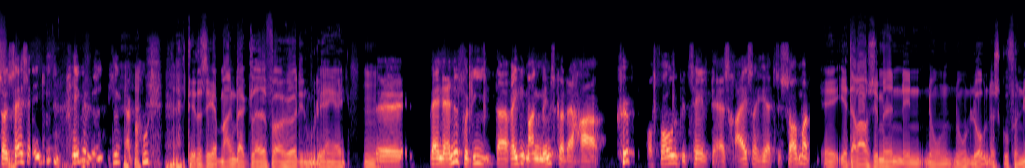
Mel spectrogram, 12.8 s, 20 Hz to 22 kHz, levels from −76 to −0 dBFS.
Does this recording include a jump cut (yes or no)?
yes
